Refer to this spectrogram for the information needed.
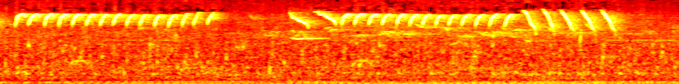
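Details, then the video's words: Oriental white-eye delivering a canary-style rapid-fire training song: two fast runs of high, even, repeated chip notes, about twelve each, separated by a short pause and ending in a few louder downslurred notes, over a soft background of flowing water. "MASTERAN PLECI NEMBAK KENARIAN"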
